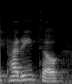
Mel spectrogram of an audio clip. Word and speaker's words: perrito: Some people couldn't say his name right because you have to kind of roll your tongue to say the name of the two R's together. Not everybody can do that. We all tried to do it, to say perrito, like Tiago said.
